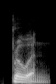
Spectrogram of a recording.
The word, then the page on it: Bruin: American English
